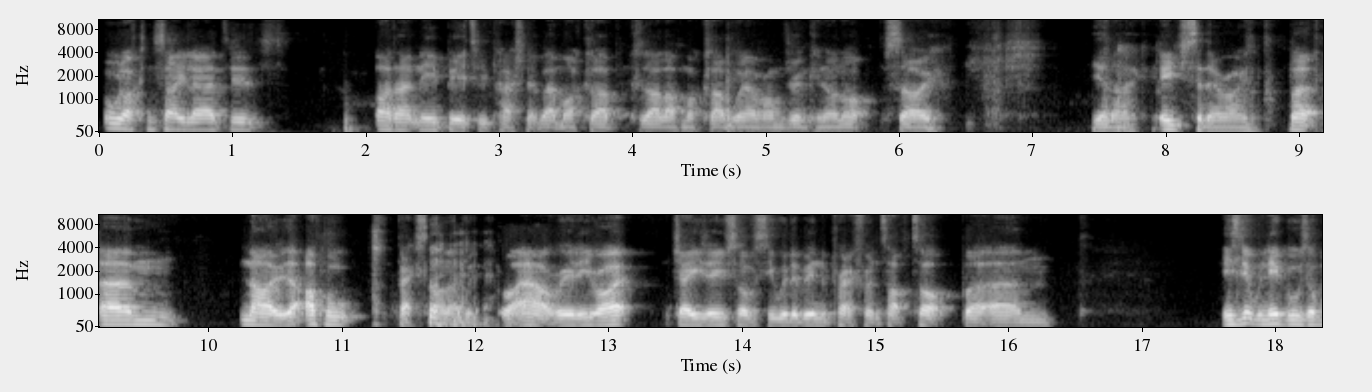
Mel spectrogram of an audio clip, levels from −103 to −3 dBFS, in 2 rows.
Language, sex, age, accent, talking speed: English, male, 20-39, British, 205 wpm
